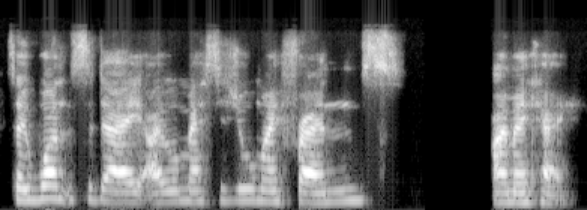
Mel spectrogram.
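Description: A woman's voice: medium pitch, little pitch movement, moderate pace. A woman in casual, confiding conversation, speaking in a candid, informal and reflective way.

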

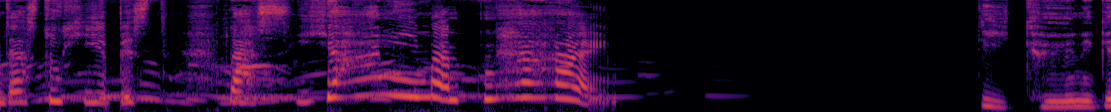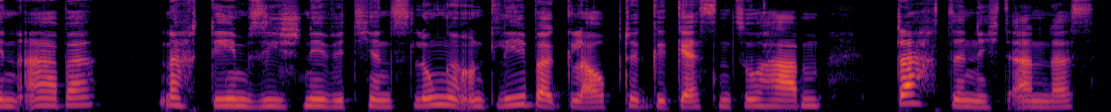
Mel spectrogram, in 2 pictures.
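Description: A woman reading a fairy tale aloud in an even, measured storytelling manner. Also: medium pitch, no room sound, studio quality.

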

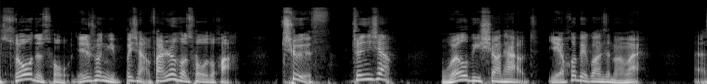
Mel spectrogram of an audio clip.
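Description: A man teaching English phrases on a morning lesson podcast. His voice swings up and down with animated energy. The recording is close and dry, with no room sound. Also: on the low side, slightly rough, no echo. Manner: lively, slows down to model English phrases.

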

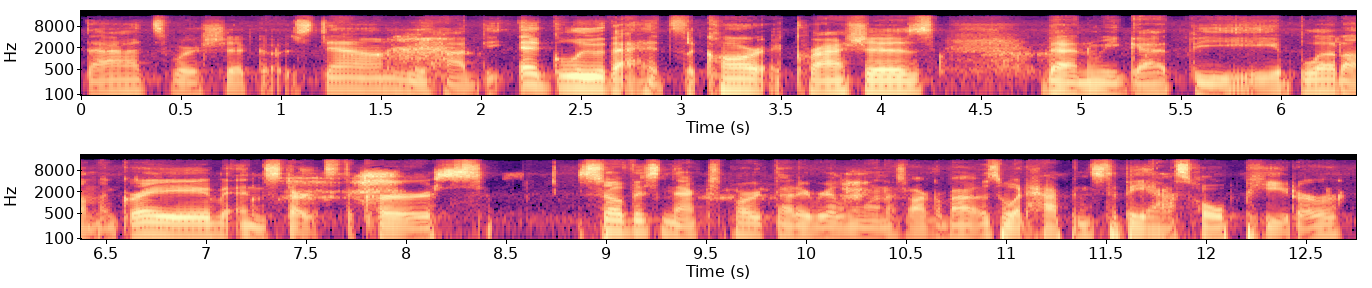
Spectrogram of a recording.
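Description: Profane, animated man recapping a movie. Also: fairly low pitch, normal speed, slight background noise, rough recording. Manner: animated, profane, laughs often. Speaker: podcast co-host recapping a film. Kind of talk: casual chat, recapping a movie.

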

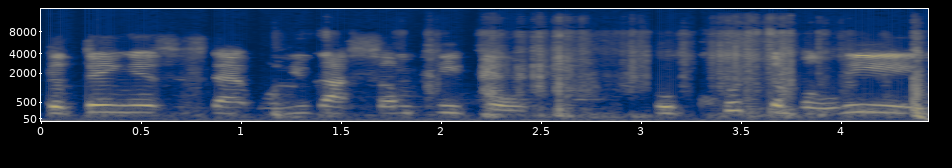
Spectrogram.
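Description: High-voiced man, heated and profane. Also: moderate pace, a bit bright, low-quality recording. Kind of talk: casual chat.

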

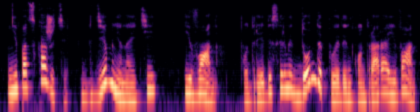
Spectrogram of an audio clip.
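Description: Woman teaching a language lesson, slow and careful, voice goes up and down a lot. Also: medium pitch. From Russia. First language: Russian. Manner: careful, deliberate explanation with spoken examples.

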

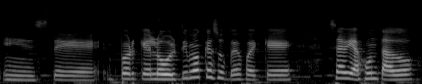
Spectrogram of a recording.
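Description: A young woman with a Mexican Spanish accent tells a story in casual podcast chat. Her voice sits high, and she talks in an animated, slangy way. She acts out both sides of the dialogue. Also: measured pace, clear, resonant tone. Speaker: podcast co-host.

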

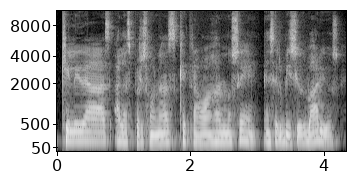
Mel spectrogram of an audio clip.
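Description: Low-voiced woman podcasting. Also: level tone, a little slow. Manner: conversational, preachy, asks listeners rhetorical questions. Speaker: podcast host. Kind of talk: reflective podcast monologue.

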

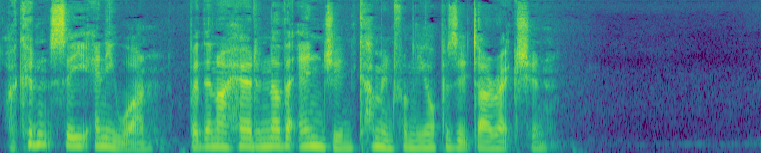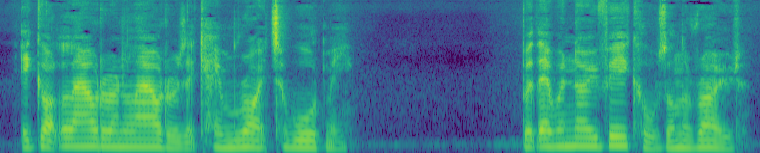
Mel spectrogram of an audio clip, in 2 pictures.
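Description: A man narrating a first-person story in a steady, measured reading. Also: on the high side, creaky.

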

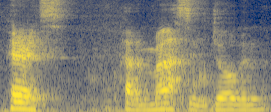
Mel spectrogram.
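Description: A man's voice: a little high, little pitch movement, moderate pace, fairly bright tone, roomy sound, slight background noise. An Australian man in his twenties, a rugby league player, chatting easygoing about growing up. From Snowy Mountains, Australia. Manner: laid-back, easygoing, says mate and man a lot. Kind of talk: casual interview chat.

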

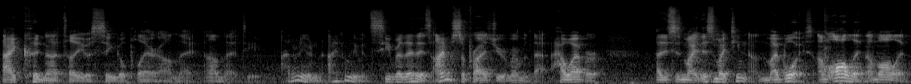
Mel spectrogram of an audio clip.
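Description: A man co-hosting a casual sports podcast, excitable and teasing, often calling his co-host by name. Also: fairly low pitch, quick pace, a little hiss or hum. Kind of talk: casual chat. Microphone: video call.

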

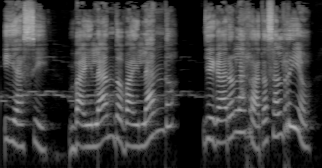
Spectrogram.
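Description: Slow, lilting woman storyteller. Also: a little high, lively intonation. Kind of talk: storybook narration. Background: soft background music.

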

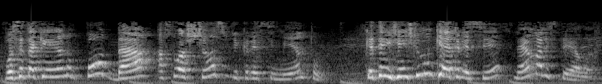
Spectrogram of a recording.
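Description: High-voiced woman teaching faith in an echoey room. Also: sing-song, normal speed, a bit bright. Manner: repetitive, keeps addressing listeners as "gente"; earnest and emphatic. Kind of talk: conversational religious talk. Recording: echoey room, dull sound, faint music.

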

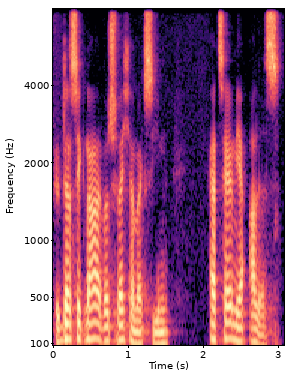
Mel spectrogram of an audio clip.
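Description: A man's voice: mid-range voice, moderate pace, close to an everyday voice. A man voicing a restless teenage girl in an audiobook, eager and impatient. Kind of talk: audiobook character voice.

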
